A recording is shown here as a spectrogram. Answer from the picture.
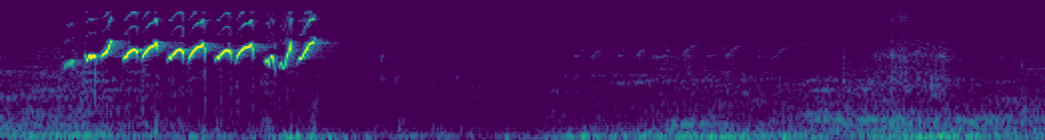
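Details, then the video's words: Oriental magpie-robin singing vigorously: a quick burst of about nine bright, upslurred whistled notes, steady and evenly spaced, lasting just over a second, then quiet with a low background rumble. "BURUNG MANTENAN GACOR!"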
